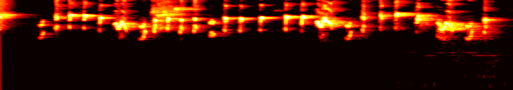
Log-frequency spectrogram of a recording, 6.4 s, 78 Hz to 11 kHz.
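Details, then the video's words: Pancingan-style song of a white-rumped shama, meant to provoke other shamas into singing: a dense, rapid run of varied chirps and whistled notes, roughly three per second, some sweeping downward, sustained without pause. "cukup 3 MENIT SAJA, murai batu MANA SAJA Bakalan ikutan RAME dan BUKA PARUH dengan pancingan ini"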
